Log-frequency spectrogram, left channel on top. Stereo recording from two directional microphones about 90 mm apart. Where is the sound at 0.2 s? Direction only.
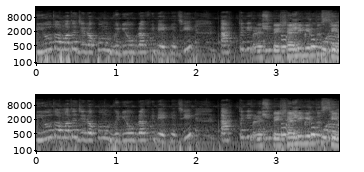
35° left (ahead or behind).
